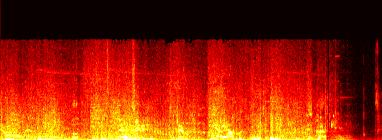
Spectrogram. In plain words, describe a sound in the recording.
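Swords clash and strike in a fast fight.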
